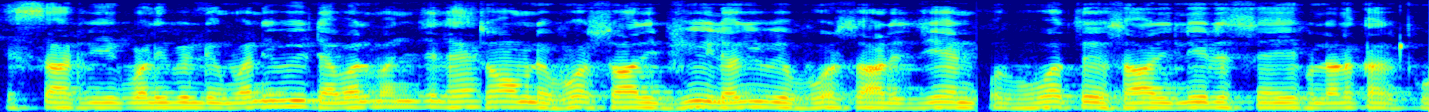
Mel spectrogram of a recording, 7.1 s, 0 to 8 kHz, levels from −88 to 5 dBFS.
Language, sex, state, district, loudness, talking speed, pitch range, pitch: Hindi, male, Bihar, Purnia, -25 LUFS, 245 wpm, 130-140 Hz, 135 Hz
